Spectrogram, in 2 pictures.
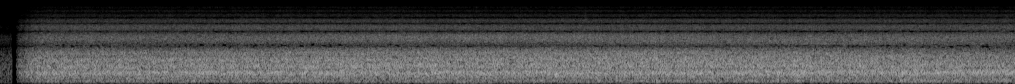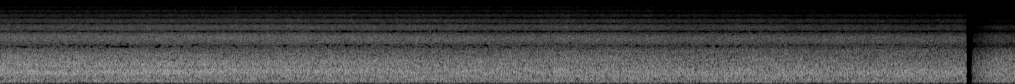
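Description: Rushing water of a rocky creek running through rapids: a steady, even rush that starts and stops abruptly.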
